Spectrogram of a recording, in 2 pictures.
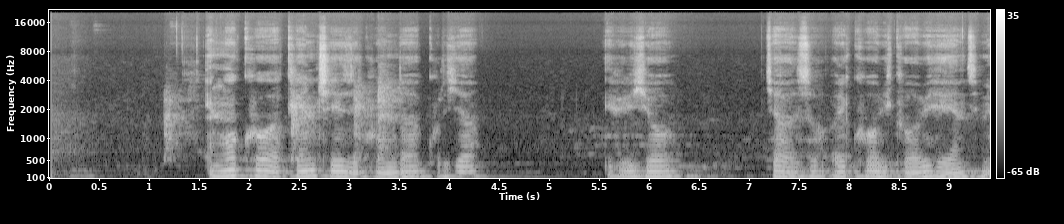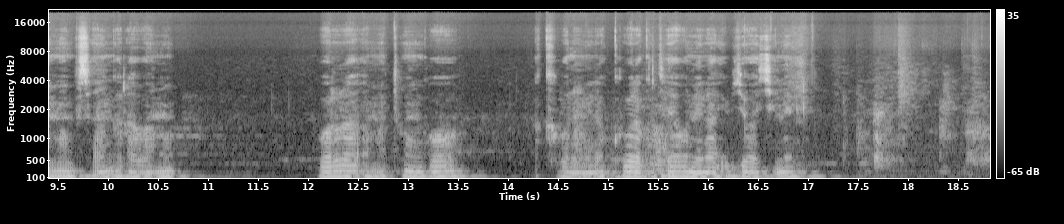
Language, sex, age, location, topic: Kinyarwanda, male, 18-24, Huye, agriculture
